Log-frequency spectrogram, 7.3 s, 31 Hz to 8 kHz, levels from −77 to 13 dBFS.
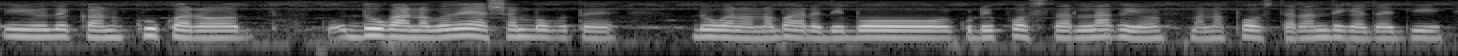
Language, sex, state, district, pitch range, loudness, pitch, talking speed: Chakma, female, Tripura, Dhalai, 190-210 Hz, -17 LUFS, 195 Hz, 140 wpm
